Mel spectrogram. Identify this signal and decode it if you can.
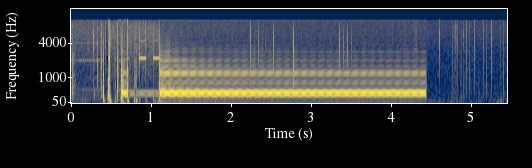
Dial tone (North America), 350 + 440 Hz.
